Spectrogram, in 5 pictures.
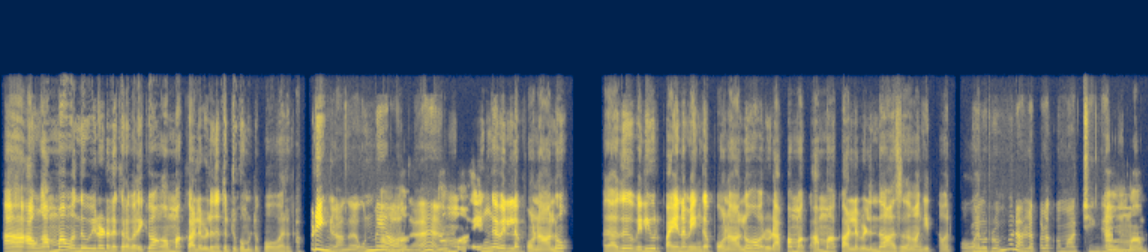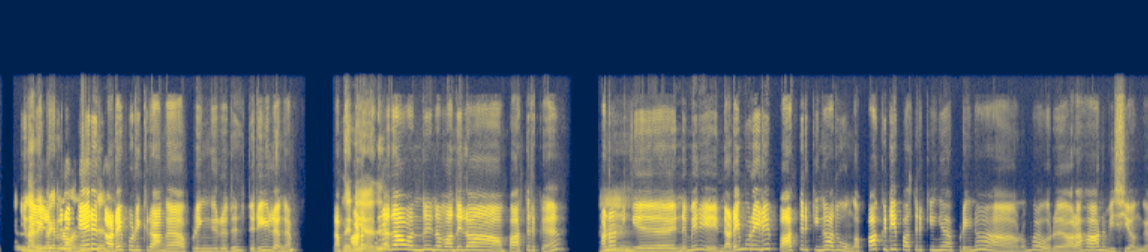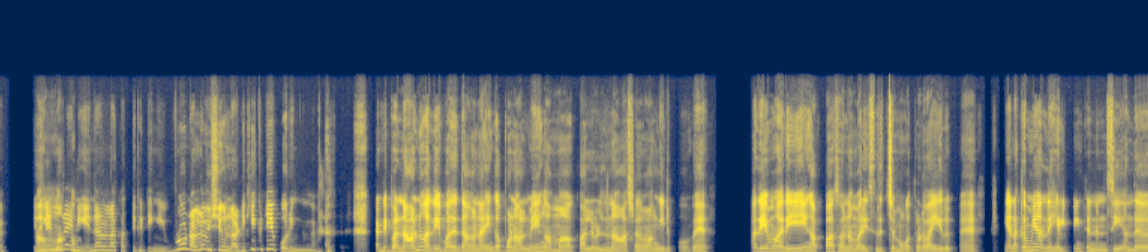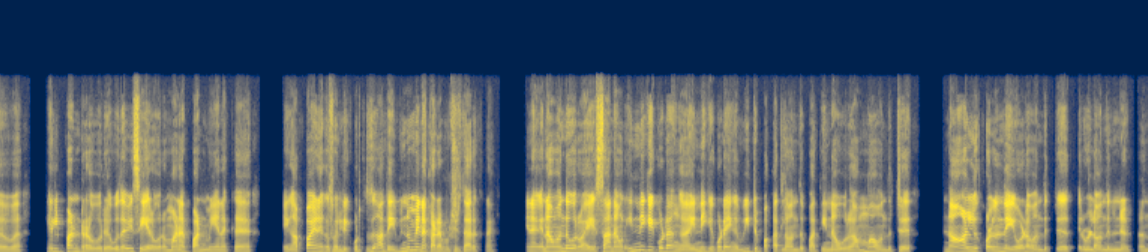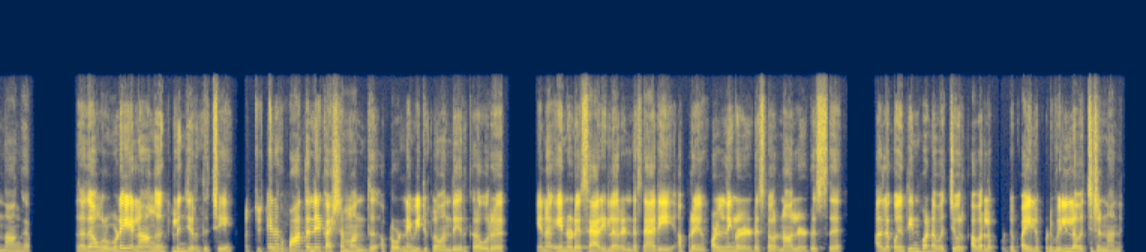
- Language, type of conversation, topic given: Tamil, podcast, ஒரு பாத்திரத்தை உருவாக்கும்போது உங்கள் தனிப்பட்ட ரகசியம் என்ன?
- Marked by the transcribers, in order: other background noise; surprised: "இது எத்தன பேரு கடைப்புடிக்கிறாங்க அப்படிங்கிறது … உங்க அப்பாகிட்டயே பாத்துருக்கீங்க"; "கடைப்பிடிக்கிறாங்க" said as "கடைப்புடிக்கிறாங்க"; chuckle; other noise; in English: "ஹெல்பிங் டெண்டன்சி"; "கடப்பிடிச்சிட்டு" said as "கடப்புடிச்சிட்டு"; sad: "அச்சச்சோ!"; "கவரில" said as "கவர்ல"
